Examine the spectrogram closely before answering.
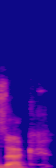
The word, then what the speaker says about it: Czech: Last name is Zek.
